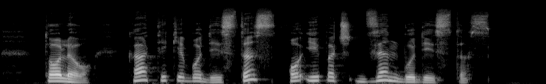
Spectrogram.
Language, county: Lithuanian, Utena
